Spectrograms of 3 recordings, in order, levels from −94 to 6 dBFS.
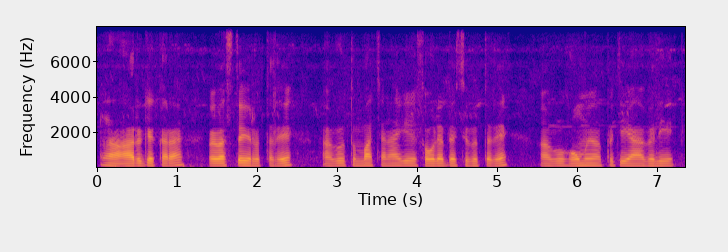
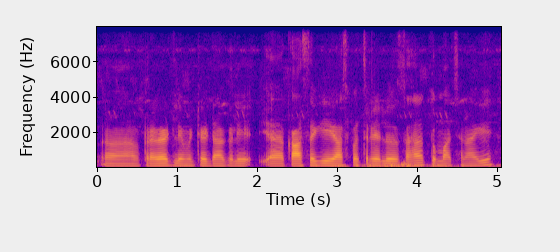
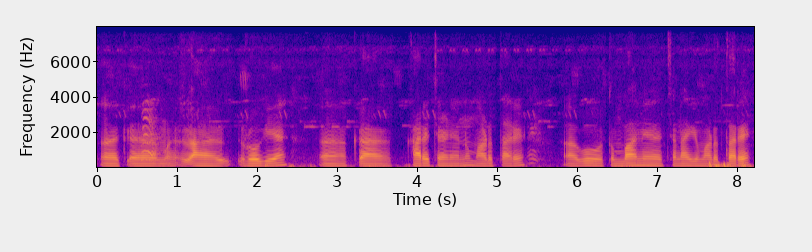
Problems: background sounds at intervals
